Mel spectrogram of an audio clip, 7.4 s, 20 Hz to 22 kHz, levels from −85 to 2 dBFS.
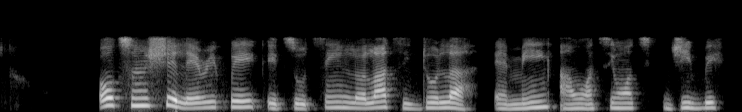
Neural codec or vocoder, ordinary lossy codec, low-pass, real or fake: codec, 16 kHz, 1 kbps, X-Codec, HuBERT features, trained on LibriSpeech; Opus, 32 kbps; 5.4 kHz; fake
